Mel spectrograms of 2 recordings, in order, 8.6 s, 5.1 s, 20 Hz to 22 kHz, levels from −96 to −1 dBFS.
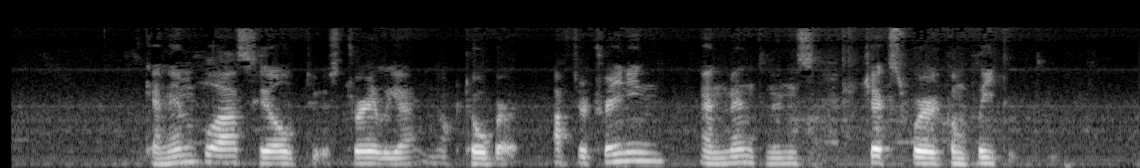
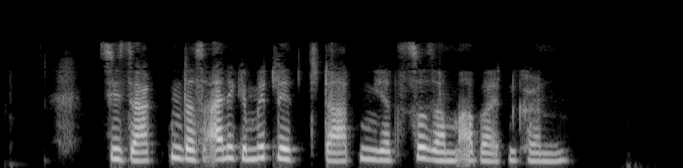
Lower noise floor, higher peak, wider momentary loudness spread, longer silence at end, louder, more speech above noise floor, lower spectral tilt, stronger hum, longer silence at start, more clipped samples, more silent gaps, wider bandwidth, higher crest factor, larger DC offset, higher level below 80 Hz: second, -56 dBFS vs -72 dBFS; first, -2 dBFS vs -10 dBFS; first, 16 LU vs 9 LU; second, 0.5 s vs 0.85 s; first, -20 LUFS vs -28 LUFS; second, 36 dB vs 45 dB; first, -7.5 dB/octave vs -6 dB/octave; neither; first, 1.1 s vs 0.8 s; neither; neither; first, 11.5 kHz vs 8.2 kHz; about the same, 20 dB vs 18 dB; neither; first, -58 dBFS vs -72 dBFS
